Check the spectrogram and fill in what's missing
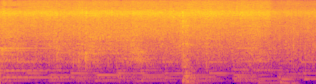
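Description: Onion already grilled is stirred back into a hot frying pan for Georgian chashushuli. A steady, close sizzle of frying runs throughout with soft scraping from the stirring, and no voices.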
